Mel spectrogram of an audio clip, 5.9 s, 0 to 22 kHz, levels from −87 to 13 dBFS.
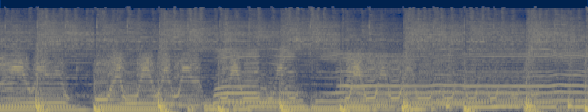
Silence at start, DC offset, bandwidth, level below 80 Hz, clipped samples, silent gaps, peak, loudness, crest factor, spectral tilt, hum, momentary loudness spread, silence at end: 0 s; under 0.1%; 17.5 kHz; -24 dBFS; under 0.1%; none; -2 dBFS; -18 LUFS; 16 dB; -4.5 dB/octave; none; 3 LU; 0 s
